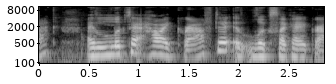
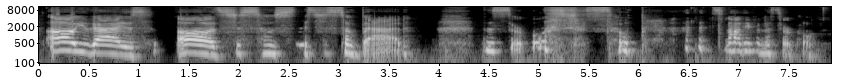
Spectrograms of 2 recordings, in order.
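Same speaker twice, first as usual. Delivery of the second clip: laughing; 5 semitones higher than usual. Real, not acted. Laughing at her bad circle.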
